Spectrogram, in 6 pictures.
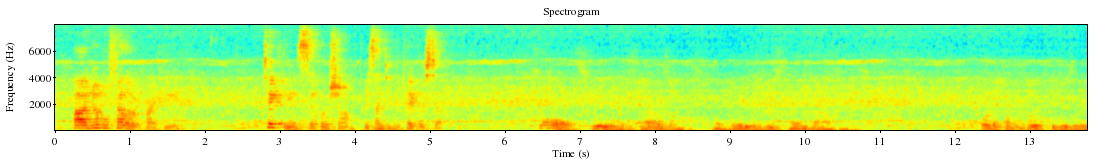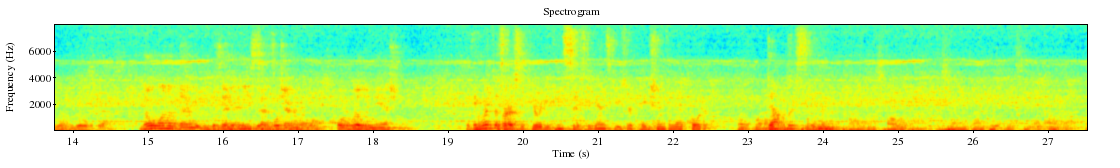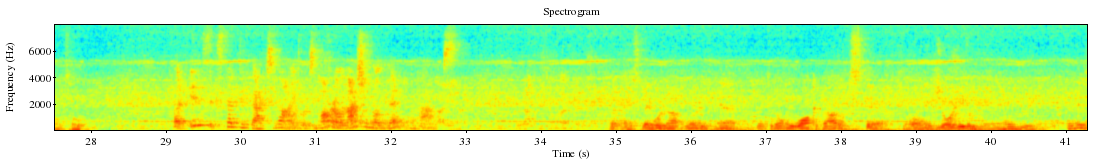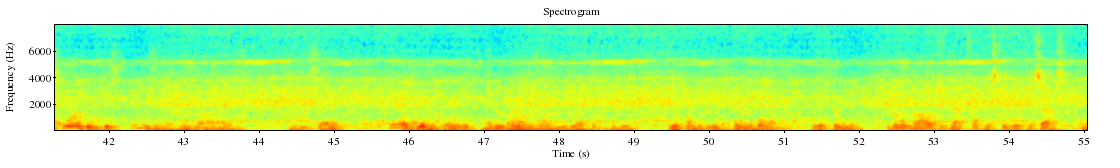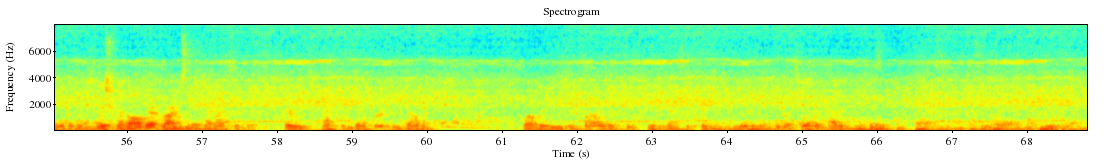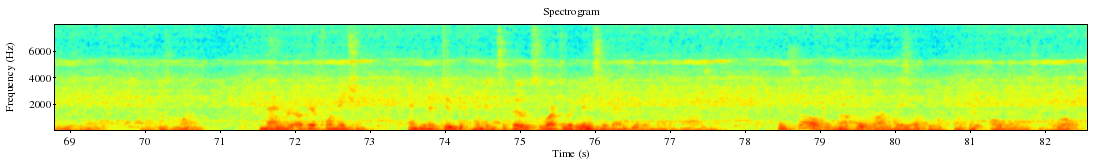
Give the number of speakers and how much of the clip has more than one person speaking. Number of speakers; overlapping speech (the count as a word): nine, about 18%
